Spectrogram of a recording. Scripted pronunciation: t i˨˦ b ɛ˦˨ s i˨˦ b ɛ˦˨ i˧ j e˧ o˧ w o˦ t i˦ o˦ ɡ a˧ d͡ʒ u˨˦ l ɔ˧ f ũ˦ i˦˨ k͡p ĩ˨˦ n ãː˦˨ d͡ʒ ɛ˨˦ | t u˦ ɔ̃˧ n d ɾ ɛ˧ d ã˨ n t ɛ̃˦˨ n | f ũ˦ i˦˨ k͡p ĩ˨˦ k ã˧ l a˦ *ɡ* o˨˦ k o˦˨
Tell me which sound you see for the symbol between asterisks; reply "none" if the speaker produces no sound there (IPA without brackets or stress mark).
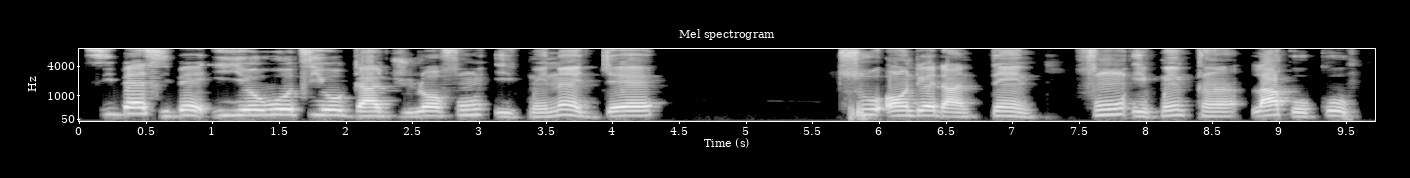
k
